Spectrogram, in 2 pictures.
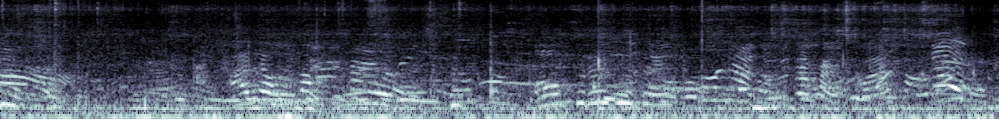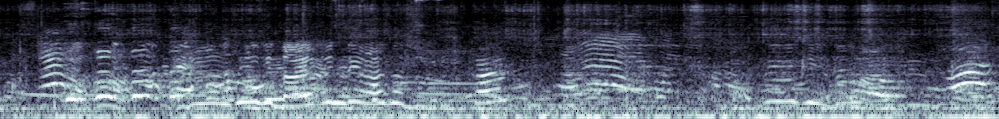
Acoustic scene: park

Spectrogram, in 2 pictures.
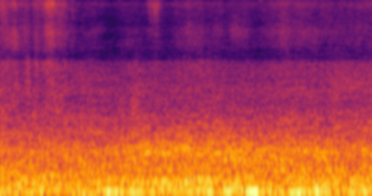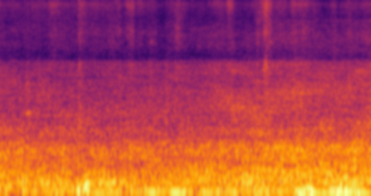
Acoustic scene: street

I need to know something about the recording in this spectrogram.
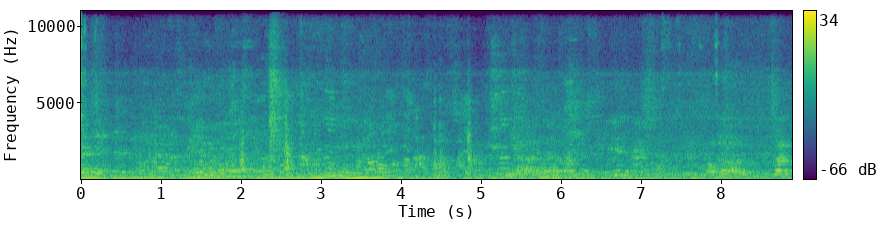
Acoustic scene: restaurant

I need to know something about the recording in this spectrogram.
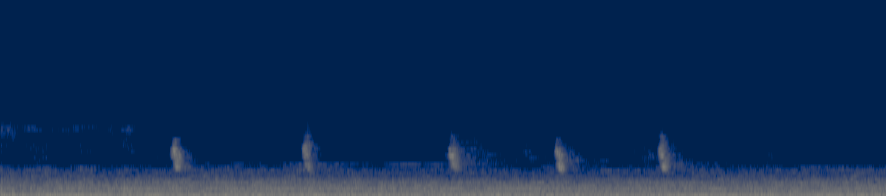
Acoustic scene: residential area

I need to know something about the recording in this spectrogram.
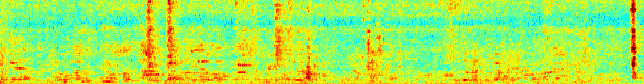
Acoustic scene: restaurant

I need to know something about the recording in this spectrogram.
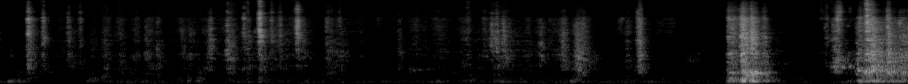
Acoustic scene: kitchen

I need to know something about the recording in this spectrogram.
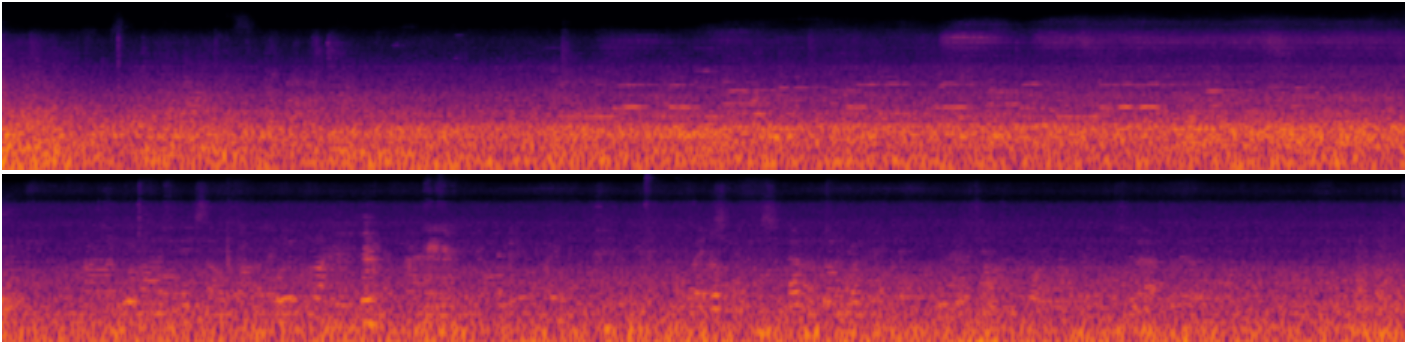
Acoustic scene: subway train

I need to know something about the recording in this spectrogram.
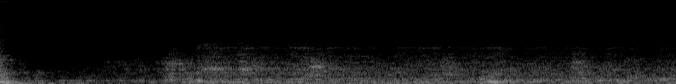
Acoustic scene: elevator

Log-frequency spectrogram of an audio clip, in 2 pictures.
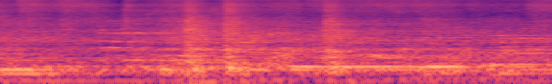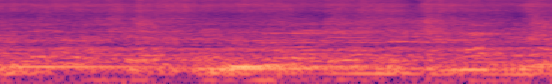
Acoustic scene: cafe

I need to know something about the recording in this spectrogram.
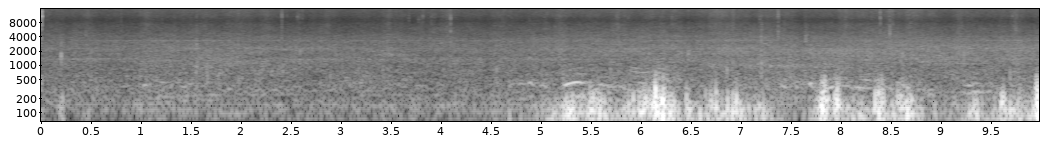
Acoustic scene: residential area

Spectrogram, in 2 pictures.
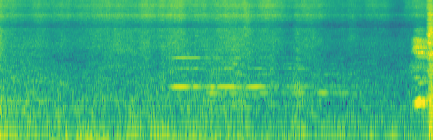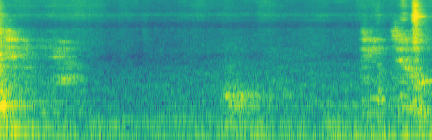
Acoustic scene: elevator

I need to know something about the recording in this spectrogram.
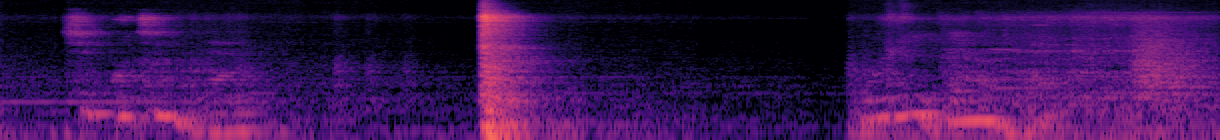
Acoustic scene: elevator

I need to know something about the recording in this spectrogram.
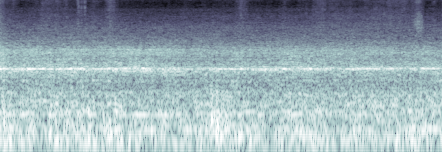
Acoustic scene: car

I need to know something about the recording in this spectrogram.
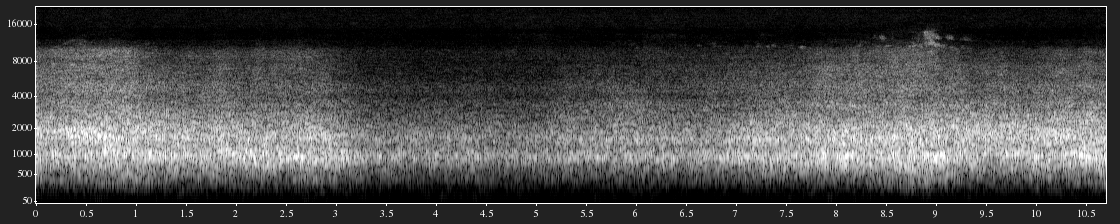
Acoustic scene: street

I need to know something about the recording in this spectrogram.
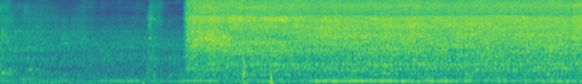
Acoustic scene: restroom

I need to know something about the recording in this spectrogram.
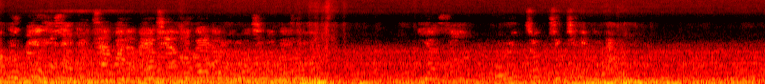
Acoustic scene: car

